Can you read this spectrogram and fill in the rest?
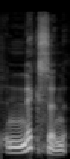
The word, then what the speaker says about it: niksen: But uh, this Dutch Niksen thing, and I believe that's how you pronounce it.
